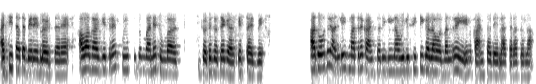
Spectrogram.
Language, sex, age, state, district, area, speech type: Kannada, female, 45-60, Karnataka, Tumkur, rural, conversation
